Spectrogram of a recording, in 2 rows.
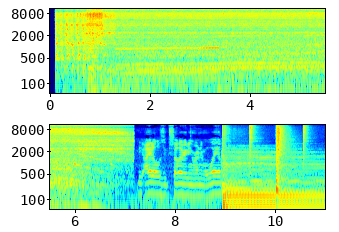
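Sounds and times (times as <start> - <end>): car engine at high idle: 0.4 - 7.2.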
